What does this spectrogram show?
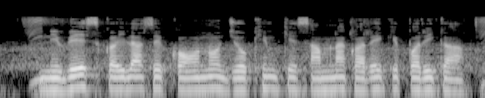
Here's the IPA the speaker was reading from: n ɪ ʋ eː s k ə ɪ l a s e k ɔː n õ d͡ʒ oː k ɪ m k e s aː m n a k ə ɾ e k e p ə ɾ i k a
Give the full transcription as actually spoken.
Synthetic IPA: n ɪ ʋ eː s k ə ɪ l a s e k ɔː n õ d͡ʒ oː kʰ ɪ m k e s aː m n a k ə ɾ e k e p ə ɾ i k a

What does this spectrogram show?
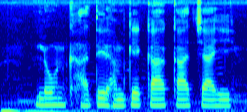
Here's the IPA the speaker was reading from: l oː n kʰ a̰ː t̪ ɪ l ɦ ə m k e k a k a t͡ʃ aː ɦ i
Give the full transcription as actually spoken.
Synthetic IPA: l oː n kʰ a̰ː t̪ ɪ ɾ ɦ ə m k e k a k a t͡ʃ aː ɦ i

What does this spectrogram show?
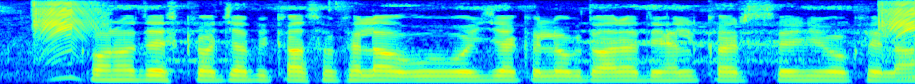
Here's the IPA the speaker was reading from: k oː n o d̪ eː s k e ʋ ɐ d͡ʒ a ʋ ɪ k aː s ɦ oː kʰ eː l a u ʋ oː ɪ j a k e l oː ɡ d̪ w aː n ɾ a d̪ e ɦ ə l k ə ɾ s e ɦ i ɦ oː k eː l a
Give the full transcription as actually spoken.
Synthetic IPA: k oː n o d̪ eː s k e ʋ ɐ d͡ʒ a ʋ ɪ k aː s ɦ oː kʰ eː l a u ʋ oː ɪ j a k e l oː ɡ d̪ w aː ɾ a d̪ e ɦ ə l k ə ɾ s e ɦ i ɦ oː kʰ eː l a

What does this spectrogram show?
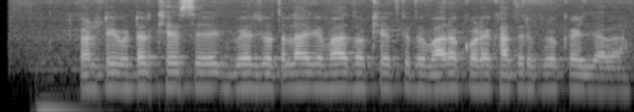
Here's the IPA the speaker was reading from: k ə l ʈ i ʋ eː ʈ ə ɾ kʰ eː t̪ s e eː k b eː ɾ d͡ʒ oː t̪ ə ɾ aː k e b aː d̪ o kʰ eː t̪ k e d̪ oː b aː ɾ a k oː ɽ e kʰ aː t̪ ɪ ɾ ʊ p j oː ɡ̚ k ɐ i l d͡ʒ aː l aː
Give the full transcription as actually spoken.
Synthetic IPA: k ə l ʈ i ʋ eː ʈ ə ɾ kʰ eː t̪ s e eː k b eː ɾ d͡ʒ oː t̪ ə l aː k e b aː d̪ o kʰ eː t̪ k e d̪ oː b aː ɾ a k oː ɽ e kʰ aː t̪ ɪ ɾ ʊ p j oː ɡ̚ k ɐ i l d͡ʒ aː l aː

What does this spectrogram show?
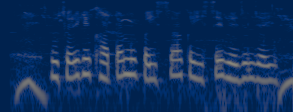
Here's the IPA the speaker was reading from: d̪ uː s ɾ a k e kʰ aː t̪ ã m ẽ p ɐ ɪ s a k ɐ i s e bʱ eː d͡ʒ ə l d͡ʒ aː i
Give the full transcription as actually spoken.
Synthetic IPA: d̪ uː s ɾ e k e kʰ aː t̪ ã m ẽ p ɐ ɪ s a k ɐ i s e bʱ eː d͡ʒ ə l d͡ʒ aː i

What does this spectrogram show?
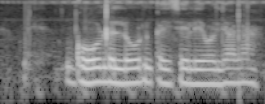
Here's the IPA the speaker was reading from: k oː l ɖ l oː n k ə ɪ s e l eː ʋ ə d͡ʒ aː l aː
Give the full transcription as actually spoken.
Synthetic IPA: ɡ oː l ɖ l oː n k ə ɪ s e l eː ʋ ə d͡ʒ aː l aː

